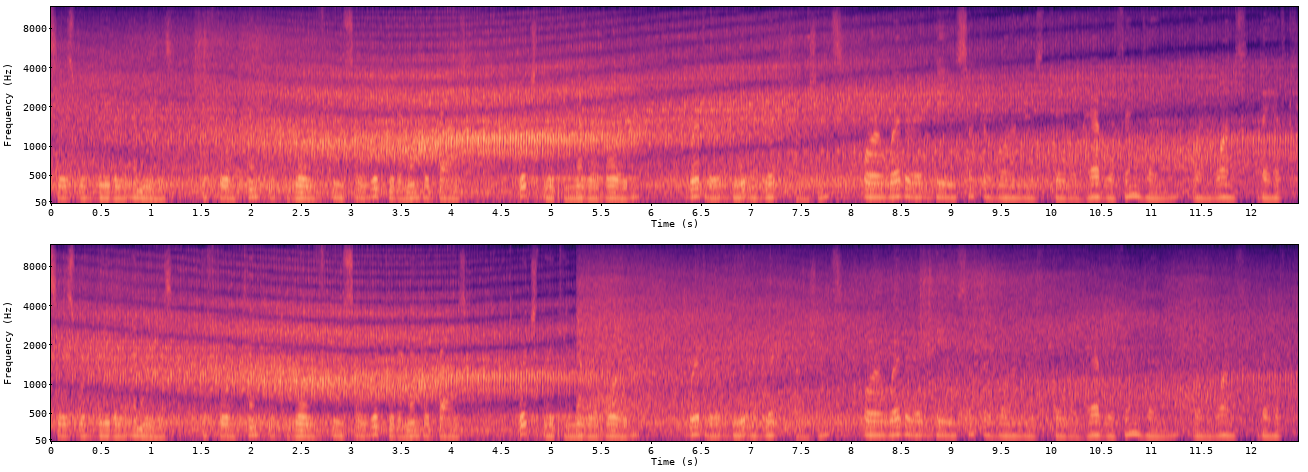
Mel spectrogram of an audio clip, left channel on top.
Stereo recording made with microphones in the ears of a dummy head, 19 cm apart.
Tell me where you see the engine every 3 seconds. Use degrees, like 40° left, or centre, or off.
30° right, 20° left, 60° left, 70° left.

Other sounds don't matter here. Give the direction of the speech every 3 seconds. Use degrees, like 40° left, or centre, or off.
20° right, 10° right, 10° left, 30° left.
